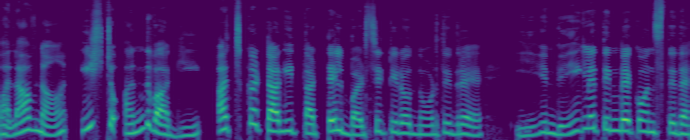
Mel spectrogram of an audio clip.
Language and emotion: Kannada, happy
